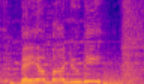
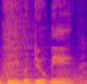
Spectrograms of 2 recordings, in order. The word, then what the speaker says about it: Beabadoobee: Beaabadoobie. Not Baoobie.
